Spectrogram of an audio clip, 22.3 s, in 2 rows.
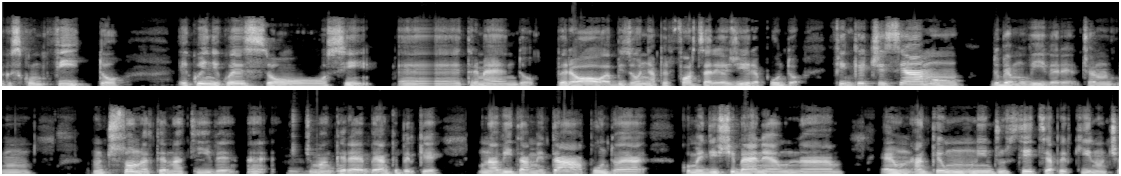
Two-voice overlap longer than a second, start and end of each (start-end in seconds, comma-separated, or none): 14.2-15.4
